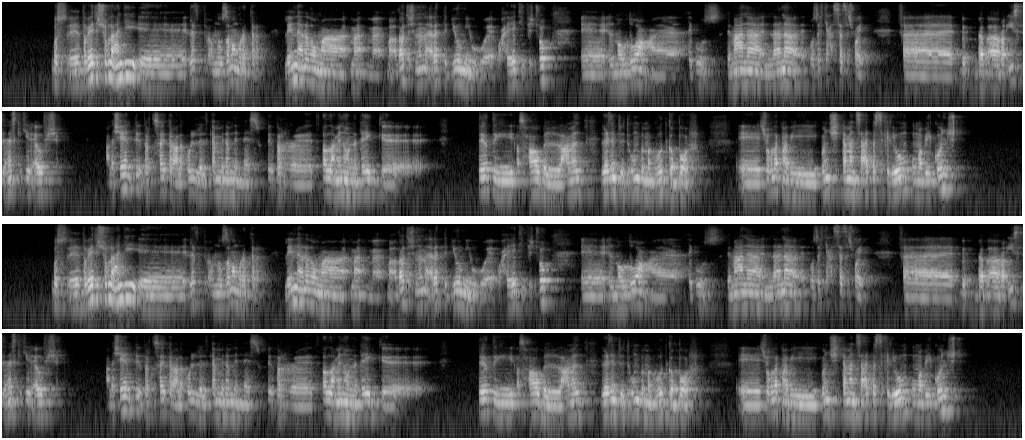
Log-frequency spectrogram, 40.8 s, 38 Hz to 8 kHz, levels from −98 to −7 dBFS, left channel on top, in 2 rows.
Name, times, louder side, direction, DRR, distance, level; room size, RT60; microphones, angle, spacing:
voice 1, 1.0-5.2 5.7-17.2 17.6-17.7 18.0-21.5 22.5-28.8 30.0-34.3 35.2-39.5, left 1 dB, 25° left, 7 dB, 1.4 m, -35 dB
25.5 x 15.0 x 2.4 m, 0.75 s
head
